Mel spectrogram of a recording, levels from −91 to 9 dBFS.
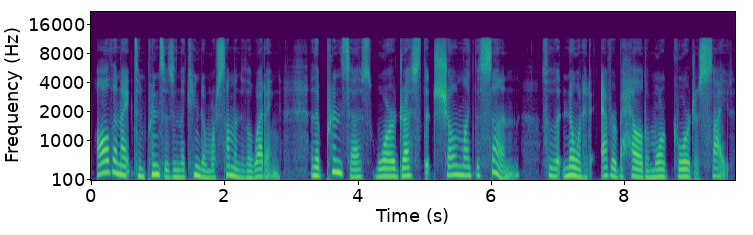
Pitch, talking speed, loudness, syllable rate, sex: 180 Hz, 215 wpm, -17 LUFS, 5.5 syllables/s, female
